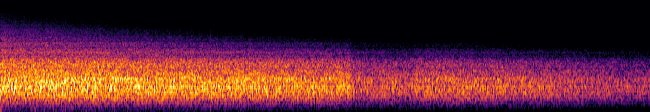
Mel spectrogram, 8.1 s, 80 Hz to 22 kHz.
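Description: A long, noisy sample played back from the Battery 4 drum sampler. It starts sharply just before this stretch and fades slowly, the highs dying first, with a small step down in level about four seconds in.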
